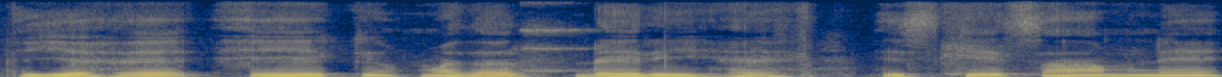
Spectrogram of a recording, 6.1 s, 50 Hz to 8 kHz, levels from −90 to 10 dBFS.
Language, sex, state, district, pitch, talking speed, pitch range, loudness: Hindi, male, Rajasthan, Jaipur, 125 Hz, 80 wpm, 120-130 Hz, -16 LUFS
